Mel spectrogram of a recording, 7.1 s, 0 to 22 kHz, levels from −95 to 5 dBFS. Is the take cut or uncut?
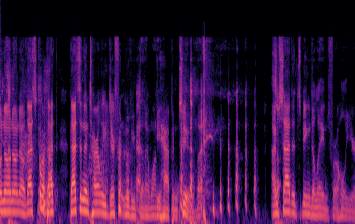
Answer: cut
